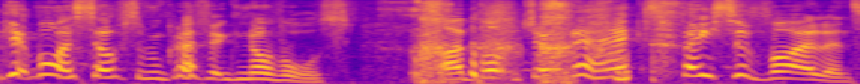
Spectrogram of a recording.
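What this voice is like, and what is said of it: Deliberately bad put-on British accent. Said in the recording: “the worst British accent ever”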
